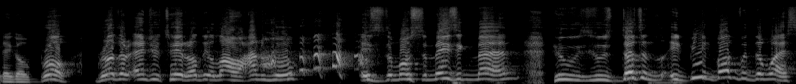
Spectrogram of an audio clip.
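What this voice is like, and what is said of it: Impression of an Arab man's voice. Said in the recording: “my impression of Arab men who are obsessed with Andrew Tate”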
